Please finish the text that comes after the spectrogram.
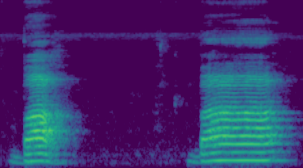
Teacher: با ادا ہوتی ہے بند ہونٹوں کے گیلے حصے سے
